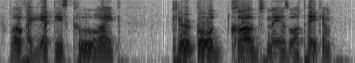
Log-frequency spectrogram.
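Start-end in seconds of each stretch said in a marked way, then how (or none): none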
